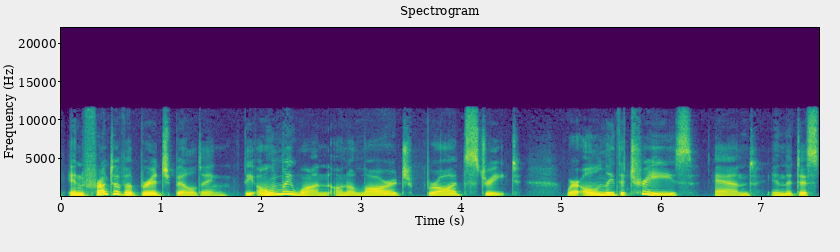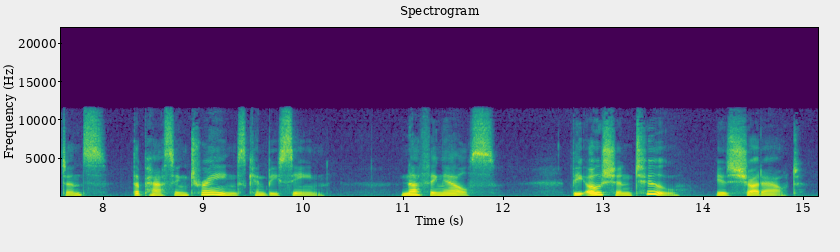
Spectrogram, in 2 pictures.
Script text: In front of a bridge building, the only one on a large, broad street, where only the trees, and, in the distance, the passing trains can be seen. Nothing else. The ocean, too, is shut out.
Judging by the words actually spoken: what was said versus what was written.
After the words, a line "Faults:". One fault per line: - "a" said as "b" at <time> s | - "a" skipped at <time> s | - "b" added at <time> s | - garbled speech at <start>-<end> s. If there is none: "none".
In front of a bridge building, the only one on a large, broad street, where only the trees, and, in the distance, the passing trains can be seen. Nothing else. The ocean, too, is shut out.
Faults:
none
